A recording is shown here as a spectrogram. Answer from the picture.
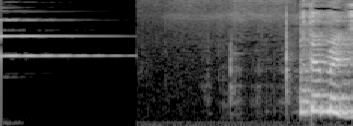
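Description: Notification-bell chime sound effect from a subscribe-button animation: a bright ding ringing on and fading out within the first second. Then faint hiss with a couple of soft clicks near the end.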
